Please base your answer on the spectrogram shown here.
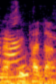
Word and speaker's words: nasi padang: How do you say it? Nasi padang? Nasi padang.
